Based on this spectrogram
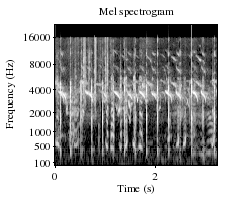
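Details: Grey francolin (teetar) chicks giving clear, high whistled peeps that drop in pitch, several each second, between loud dry clicks.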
